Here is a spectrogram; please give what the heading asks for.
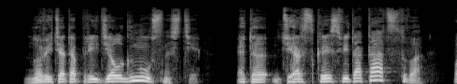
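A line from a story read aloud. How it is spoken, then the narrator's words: Indignant exclamation. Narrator (Russian): воскликнул Мортон, не сдержав своего возмущения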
